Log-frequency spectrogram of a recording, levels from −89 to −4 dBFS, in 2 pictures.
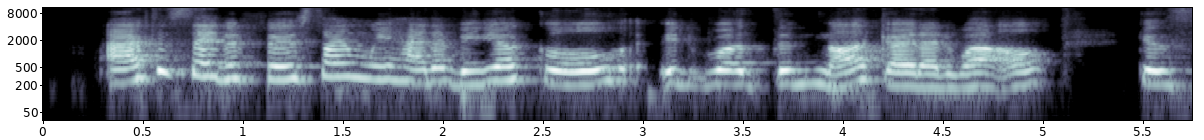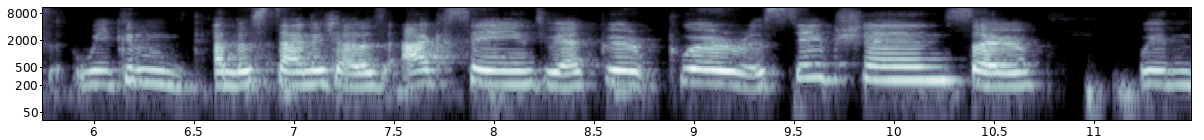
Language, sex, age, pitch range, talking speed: English, female, 10-29, 200-275 Hz, 170 wpm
